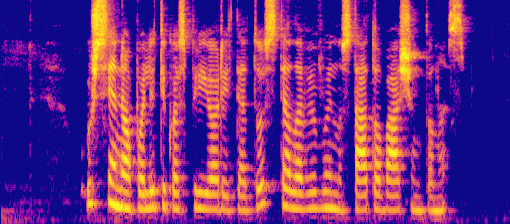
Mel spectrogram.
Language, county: Lithuanian, Vilnius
